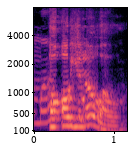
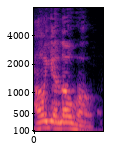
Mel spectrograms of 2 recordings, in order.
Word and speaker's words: Oyelowo: Oyelowo. Okay. Okay, how you say it? Olayo. I just said Oyelowo.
